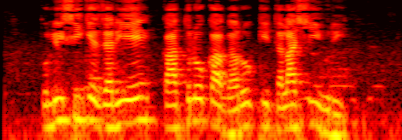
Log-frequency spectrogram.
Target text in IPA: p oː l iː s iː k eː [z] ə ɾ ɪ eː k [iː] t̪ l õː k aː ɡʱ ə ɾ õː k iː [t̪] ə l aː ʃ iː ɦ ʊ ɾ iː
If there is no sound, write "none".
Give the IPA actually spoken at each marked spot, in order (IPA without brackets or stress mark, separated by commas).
z, aː, t̪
